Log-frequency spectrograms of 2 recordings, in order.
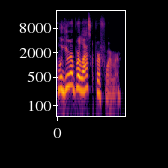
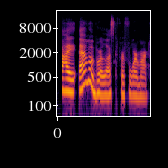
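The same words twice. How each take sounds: First: Quick, dismissive quoted retort; lightly imitated impatient producer; retold accusation. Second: "am" leaned on firmly, conceding the point; emphatic "am" in a retold comeback; stress on "am". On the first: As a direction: toss it out as if it settles the argument. Producer's argument, answered with emphasis. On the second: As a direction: hit "am" hard, as a retort.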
